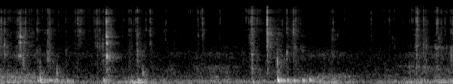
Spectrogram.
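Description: A utility knife blade shaves thin curls off a solid, hand-sized cream soap bar. The scraping is soft, low and muffled, with short dull clicks and a couple of sharper cuts standing out over a steady rasping bed.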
